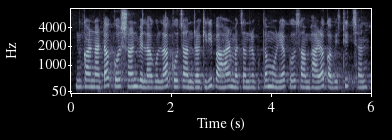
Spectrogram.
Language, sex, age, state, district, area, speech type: Nepali, female, 18-30, West Bengal, Kalimpong, rural, read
